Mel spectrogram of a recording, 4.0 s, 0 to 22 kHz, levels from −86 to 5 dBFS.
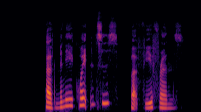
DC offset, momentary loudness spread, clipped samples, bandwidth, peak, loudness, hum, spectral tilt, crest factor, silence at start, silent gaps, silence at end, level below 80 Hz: under 0.1%; 11 LU; under 0.1%; 13.5 kHz; -10 dBFS; -33 LUFS; none; -5.5 dB/octave; 24 dB; 0.9 s; 2.52-2.56 s; 0.4 s; -80 dBFS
